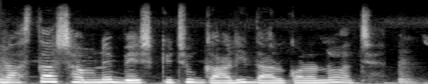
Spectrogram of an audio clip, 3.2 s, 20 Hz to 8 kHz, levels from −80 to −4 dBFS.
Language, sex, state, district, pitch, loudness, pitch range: Bengali, female, West Bengal, Cooch Behar, 215 Hz, -15 LUFS, 190-230 Hz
